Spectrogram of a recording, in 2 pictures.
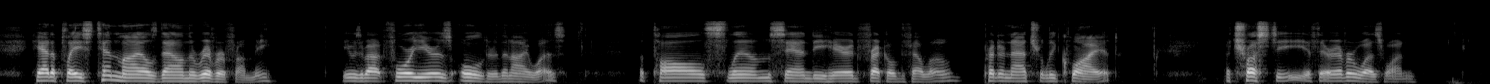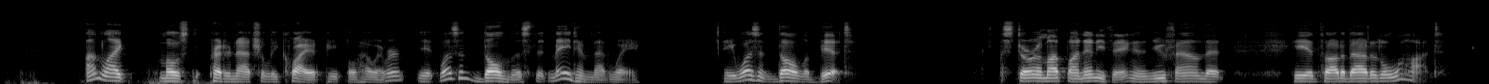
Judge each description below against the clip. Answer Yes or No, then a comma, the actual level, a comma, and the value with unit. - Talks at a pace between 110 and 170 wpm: Yes, average, 145 wpm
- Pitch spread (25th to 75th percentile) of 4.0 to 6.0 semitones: No, average, 3.5 semitones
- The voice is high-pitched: No, medium, 145 Hz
